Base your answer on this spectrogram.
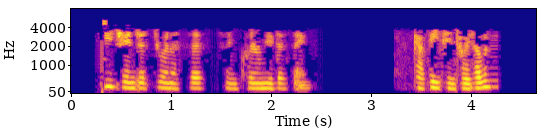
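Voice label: Police Dispatch, Scanner audio recording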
